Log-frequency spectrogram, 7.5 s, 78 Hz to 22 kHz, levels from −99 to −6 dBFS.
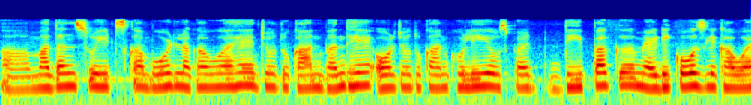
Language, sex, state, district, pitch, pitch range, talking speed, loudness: Hindi, female, Haryana, Charkhi Dadri, 205 Hz, 195-215 Hz, 185 wpm, -19 LUFS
